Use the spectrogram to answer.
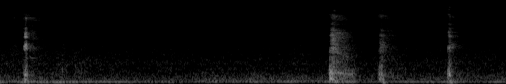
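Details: Acted voice performance of a weak cough: four soft, brief coughs over a steady low background hum.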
